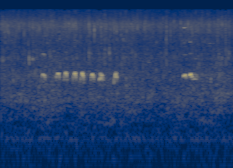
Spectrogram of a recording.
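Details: Greek European bee-eaters in August: a quick series of seven rolling, burry calls about a fifth of a second apart, then a pause and a double call, over a faint hissing background.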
